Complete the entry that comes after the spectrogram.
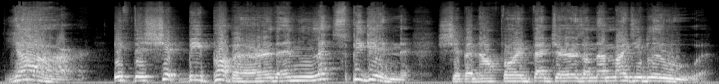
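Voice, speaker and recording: A man's voice: a little high, slow, few pauses. A man playing a bossy animatronic pirate fox captain, speaking in exaggerated stage pirate talk with that accent. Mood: blustering.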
